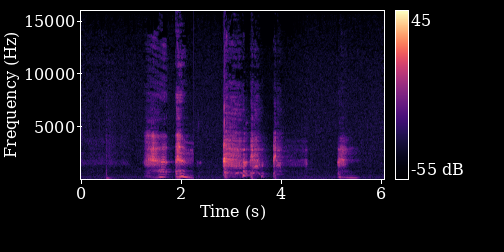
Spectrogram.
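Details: An adult woman who tested positive for COVID-19 gives a run of about six short, harsh coughs in quick bursts with no wet rattle, quiet room noise between: a dry, unproductive cough.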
